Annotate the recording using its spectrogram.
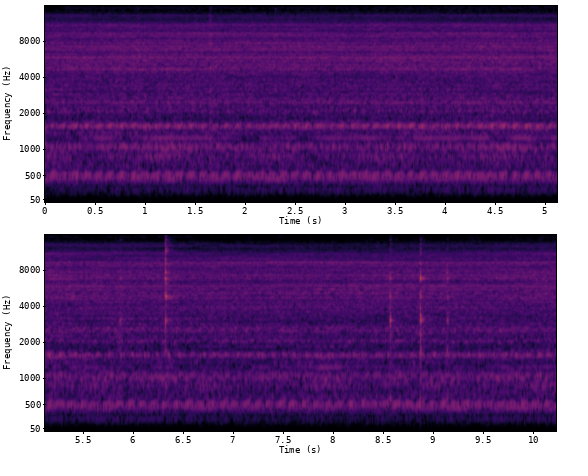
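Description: KitchenAid bowl-lift stand mixer running steadily, its motor giving a constant whine as the beater works a thick cake batter. A few light clicks come in the second half.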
